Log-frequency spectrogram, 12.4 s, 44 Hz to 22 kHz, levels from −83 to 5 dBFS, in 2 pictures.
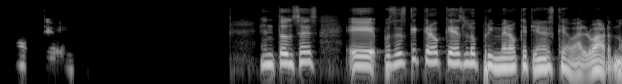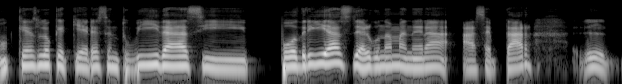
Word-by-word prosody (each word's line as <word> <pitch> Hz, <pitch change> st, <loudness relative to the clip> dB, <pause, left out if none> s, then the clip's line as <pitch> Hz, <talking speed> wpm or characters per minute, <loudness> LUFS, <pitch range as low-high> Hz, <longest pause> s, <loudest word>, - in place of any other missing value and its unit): Okey. -, -, -17 dB, 1.9 s
Entonces, 205 Hz, +2 st, -1 dB, 0.3 s
eh, 170 Hz, 0 st, +2 dB
pues, 180 Hz, +1 st, -5 dB
es 210 Hz, +1 st, -3 dB
que 280 Hz, -, -8 dB
creo 230 Hz, -3 st, -1 dB
que 225 Hz, -1 st, +1 dB
es 210 Hz, 0 st, -2 dB
lo 215 Hz, 0 st, -1 dB
primero 155 Hz, -4 st, +1 dB
que 175 Hz, -, -2 dB
tienes 145 Hz, +1 st, 0 dB
que 155 Hz, -, -3 dB
evaluar, 110 Hz, +1 st, -1 dB
¿no? 125 Hz, +4 st, 0 dB
¿Qué 175 Hz, -, +2 dB
es 175 Hz, -, +1 dB
lo 185 Hz, 0 st, +3 dB
que 175 Hz, -3 st, -1 dB
quieres 155 Hz, +1 st, -2 dB
en 155 Hz, -2 st, 0 dB
tu 130 Hz, 0 st, -6 dB
vida? 175 Hz, +1 st, +4 dB
Si 135 Hz, -5 st, -2 dB, 0.3 s
podrías 195 Hz, +5 st, +4 dB
de 180 Hz, -, +3 dB
alguna 160 Hz, +2 st, +1 dB
manera 160 Hz, -2 st, -1 dB
aceptar 130 Hz, +6 st, -2 dB, 0.4 s
l 140 Hz, -5 st, -4 dB
165 Hz, 150 wpm, -21 LUFS, 145-190 Hz, 1.9 s, vida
